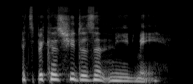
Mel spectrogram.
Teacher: Intonation goes down at the end.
